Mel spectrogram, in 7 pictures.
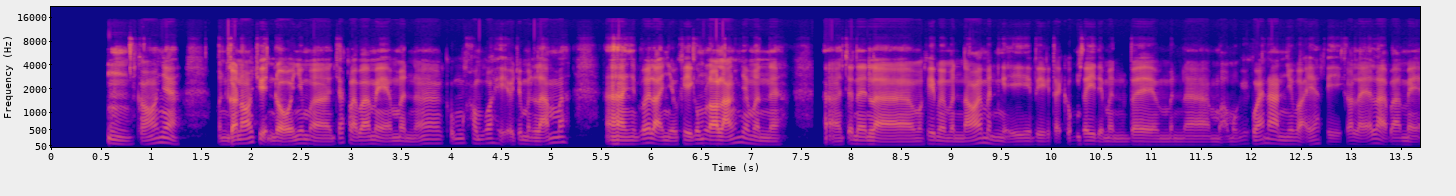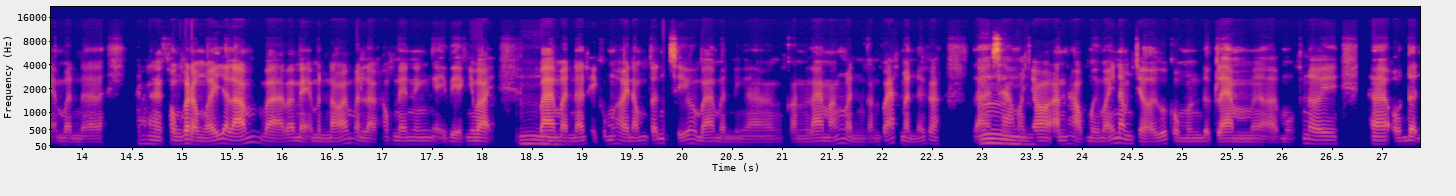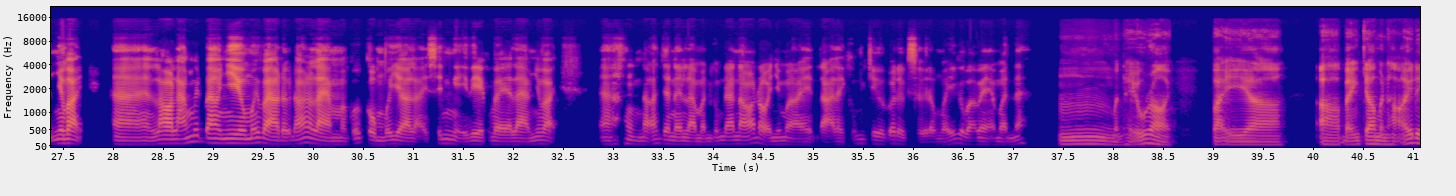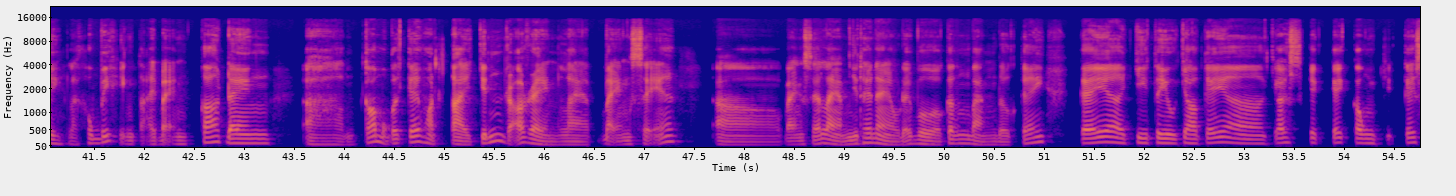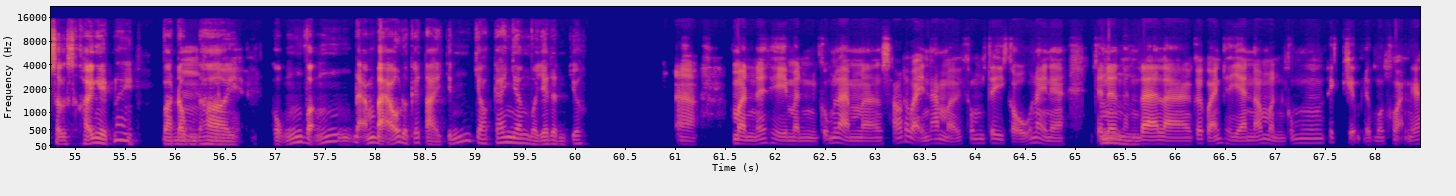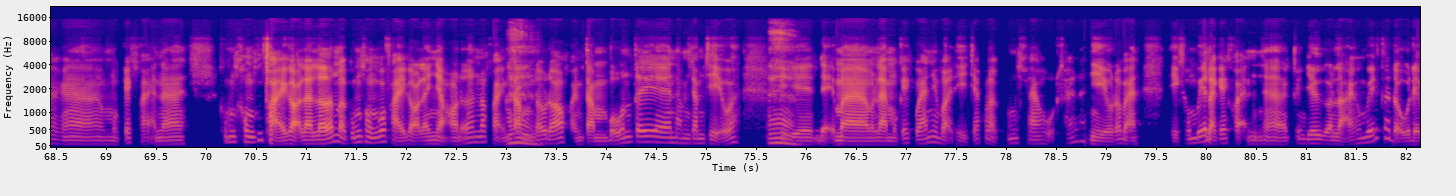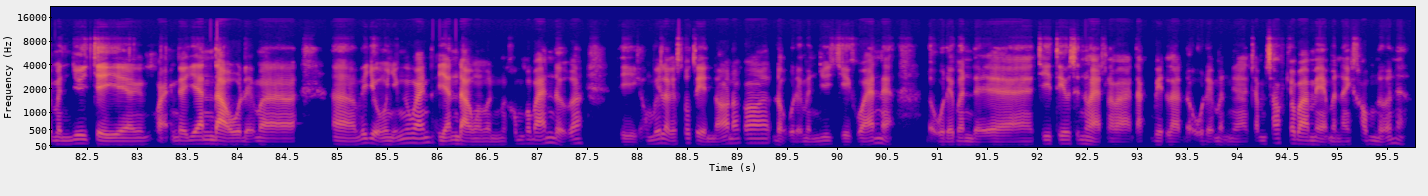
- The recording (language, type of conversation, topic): Vietnamese, advice, Bạn đang cảm thấy áp lực như thế nào khi phải cân bằng giữa gia đình và việc khởi nghiệp?
- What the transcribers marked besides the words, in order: tapping; laughing while speaking: "à"; laughing while speaking: "À, hôm"; laughing while speaking: "ờ"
